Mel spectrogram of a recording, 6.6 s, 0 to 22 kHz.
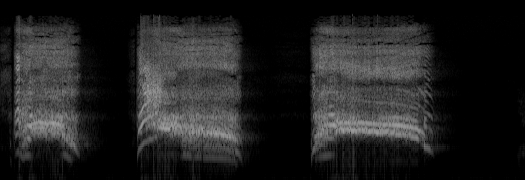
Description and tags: psycho screams 2
Woman screams in a state of pain delusion or psychosis
Sony ECM-99 stereo microphone to SonyMD (MZ-N707)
